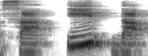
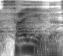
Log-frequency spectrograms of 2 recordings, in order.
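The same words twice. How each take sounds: First: "Saída" split as sa-í-da, stretched out; syllable by syllable. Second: Said in the usual way. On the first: Shown as a demonstration. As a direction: say "Saída" in three separate syllables, stressing the í. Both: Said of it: "sílabas separadas".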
